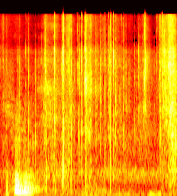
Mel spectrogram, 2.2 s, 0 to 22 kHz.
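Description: Foil wrapper of a Panini Top Class 2024 trading-card packet crinkling and tearing as it is opened by hand: a dense run of small crackles.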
